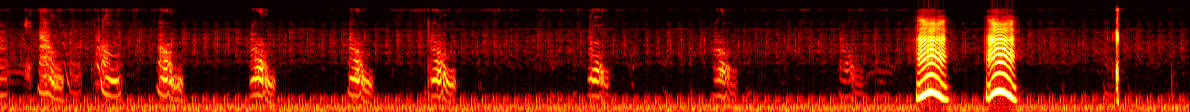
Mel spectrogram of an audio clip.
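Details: Female grey francolin calling in jungle in India during partridge hunting: a run of short hooked, downward-sliding notes roughly every half second, then two loud, rich notes near the end over a steady low hum.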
